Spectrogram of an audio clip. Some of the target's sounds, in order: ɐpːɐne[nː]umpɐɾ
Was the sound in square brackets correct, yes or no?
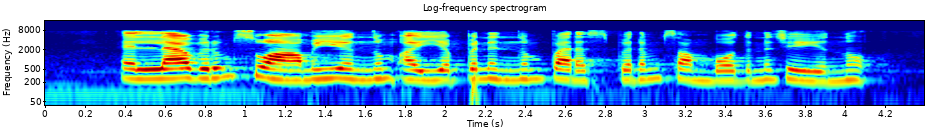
yes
